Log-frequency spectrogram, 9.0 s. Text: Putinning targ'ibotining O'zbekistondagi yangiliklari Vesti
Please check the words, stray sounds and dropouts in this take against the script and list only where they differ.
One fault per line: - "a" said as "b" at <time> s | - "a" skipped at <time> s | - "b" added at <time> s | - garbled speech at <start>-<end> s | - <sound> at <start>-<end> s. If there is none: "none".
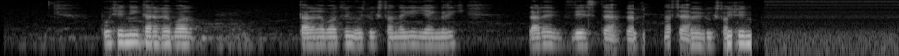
- garbled speech at 6.3-7.6 s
